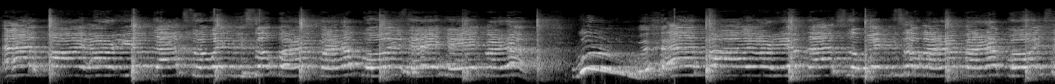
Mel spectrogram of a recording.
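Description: Two girls chanting a cheer in unison, with sharp hand claps about twice a second keeping the beat. A drawn-out, sliding shout comes about halfway through.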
